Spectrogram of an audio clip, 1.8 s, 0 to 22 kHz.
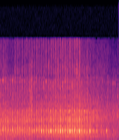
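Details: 1993 Nissan Terrano diesel with a hard-starting complaint, idling after the feed pump was bypassed by joining the fuel lines. It starts at one click; the feed pump's one-way valve likely stays open and lets diesel drain back to the tank. Steady idle clatter, no misses.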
